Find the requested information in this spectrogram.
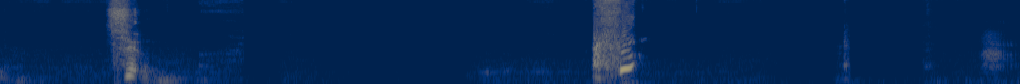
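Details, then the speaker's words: Acted comedy sneezing: two loud, explosive sneezes a few seconds apart, with faint sounds between them. "Oh my god, that was such a big one. Oh my god. Excuse me."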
